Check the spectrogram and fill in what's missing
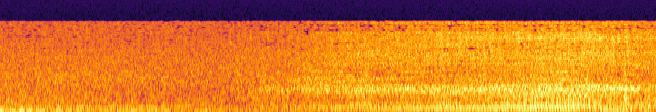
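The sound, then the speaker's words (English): A motorbike with a sidecar runs steadily as it travels north through the Badlands, its low droning hum swelling slightly louder partway through as it revs up, with no voices present. “Me, in a motorbike sidecar, the bones on a litter behind. Langton in goggles driving.”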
